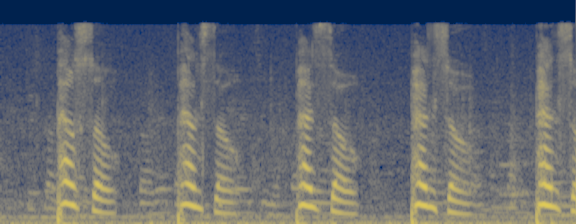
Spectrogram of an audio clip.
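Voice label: "pencil", spoken word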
